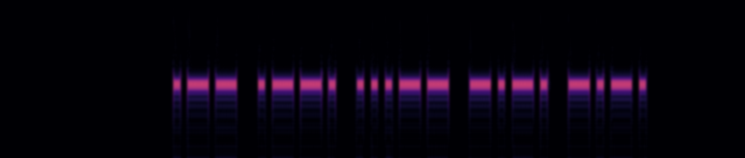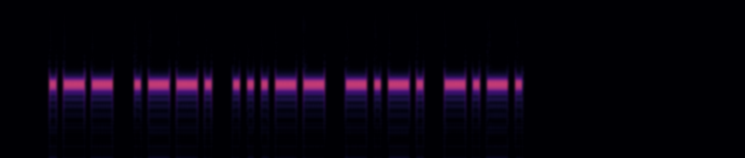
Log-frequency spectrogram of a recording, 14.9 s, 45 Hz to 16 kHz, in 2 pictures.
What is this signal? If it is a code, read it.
Morse code, heard as a keyed tone, about 17 wpm, 700 Hz. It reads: WP3CC WP3CC
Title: USA Call Signs - 5 Characters - Repeated 2x - 17wpm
